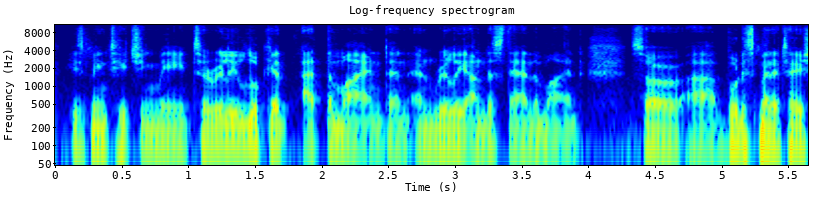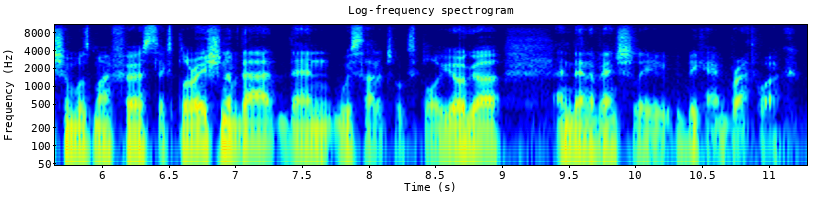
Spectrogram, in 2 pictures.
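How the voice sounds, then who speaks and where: A man in his seventies with an Australian accent, a meditation teacher telling his story at a panel in a relaxed, filler-laden way. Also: low-pitched, dry recording. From Sri Lanka, raised in Australia. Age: 70s. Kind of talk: conversational panel talk.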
